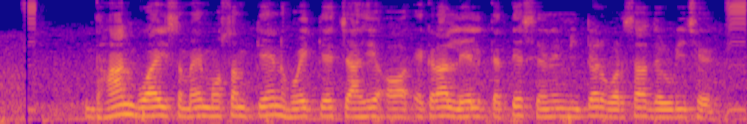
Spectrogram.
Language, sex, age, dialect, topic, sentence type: Maithili, male, 18-24, Southern/Standard, agriculture, question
